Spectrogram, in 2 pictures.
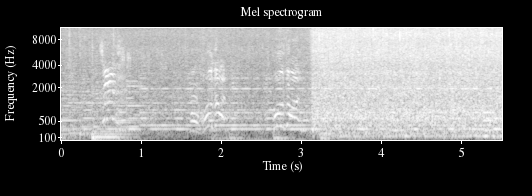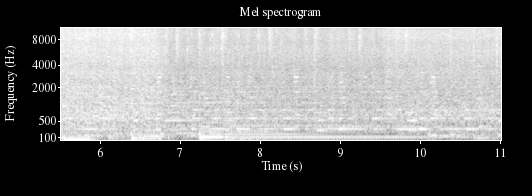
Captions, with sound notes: Jim! - Hold on! Hold on! (water rushing) (dramatic orchestral music)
